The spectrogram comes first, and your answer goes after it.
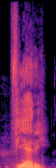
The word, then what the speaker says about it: Fieri: __ ] Guy Fieri Fieri I like to say it like it's Italian I like my goatee who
